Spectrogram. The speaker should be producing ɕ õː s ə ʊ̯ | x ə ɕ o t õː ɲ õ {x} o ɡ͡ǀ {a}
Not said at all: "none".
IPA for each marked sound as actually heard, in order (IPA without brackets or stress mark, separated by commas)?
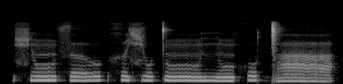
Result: x, aː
